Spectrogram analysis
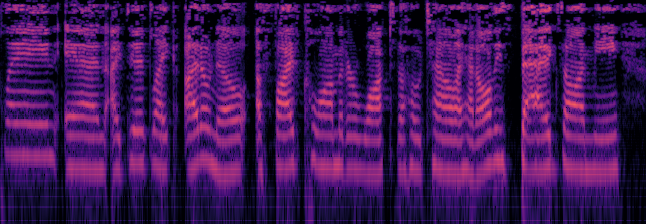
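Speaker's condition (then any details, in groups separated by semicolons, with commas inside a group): No condition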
